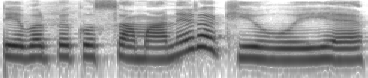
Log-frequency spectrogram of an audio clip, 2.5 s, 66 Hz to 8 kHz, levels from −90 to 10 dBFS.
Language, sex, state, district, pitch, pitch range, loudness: Hindi, female, Jharkhand, Garhwa, 235 Hz, 215-250 Hz, -15 LUFS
